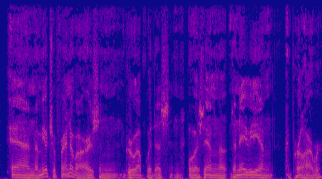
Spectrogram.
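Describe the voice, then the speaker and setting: Noticeable background noise sits behind a man speaking at a fairly slow pace. His pitch is fairly low, with ordinary variation. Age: 90s. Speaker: World War Two Navy veteran. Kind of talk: interview answer.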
